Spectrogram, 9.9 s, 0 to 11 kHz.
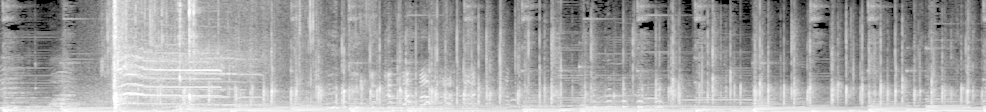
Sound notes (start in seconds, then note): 1.2 party horn, laughter, applause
